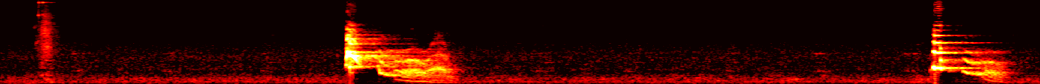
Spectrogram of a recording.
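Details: Roscoe, a hyper male whippet, lets out two loud, sharp barks about eight seconds apart, each with a bright harmonic onset that slides down into a drawn-out, whining tail. Near silence fills the gaps, broken only by a faint tap early on.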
